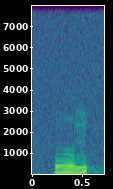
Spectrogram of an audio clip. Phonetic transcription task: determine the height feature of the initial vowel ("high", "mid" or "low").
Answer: mid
